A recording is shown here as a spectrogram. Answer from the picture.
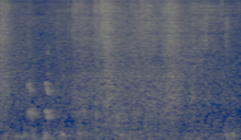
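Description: Faint soft clucking chirps from a guinea pig, two short ones about a third and half a second in, over near-silent room tone.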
